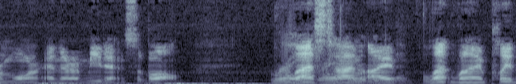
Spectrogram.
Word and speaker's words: Sabal: Sabal. Yeah, that's how you pronounce it.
